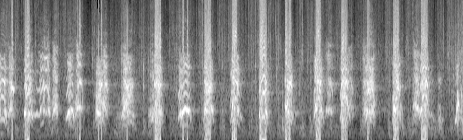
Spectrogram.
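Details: Beagle and dachshund family dogs, among them Mama, her pups Rocko and Gizzmo, and Zeenie, a red dachshund, playing in water. Sharp barks and high yips come rapidly, almost twice a second, with splashing between them.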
